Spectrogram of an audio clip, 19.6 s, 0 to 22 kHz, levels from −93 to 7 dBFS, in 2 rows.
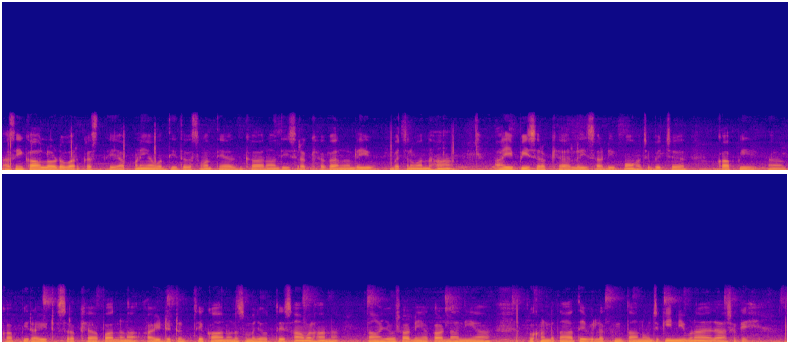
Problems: none marked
